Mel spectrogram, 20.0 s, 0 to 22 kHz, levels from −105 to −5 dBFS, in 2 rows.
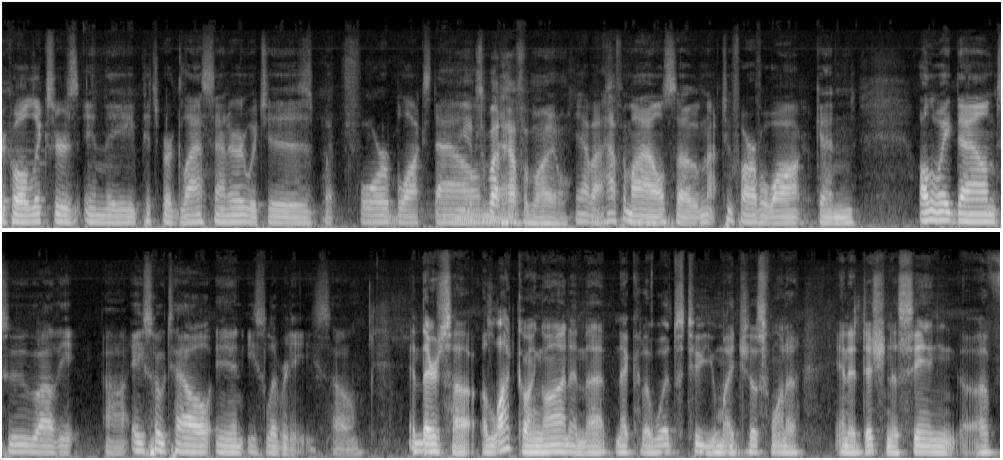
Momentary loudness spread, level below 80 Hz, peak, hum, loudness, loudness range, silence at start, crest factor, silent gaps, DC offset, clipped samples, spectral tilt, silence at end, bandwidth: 13 LU; -52 dBFS; -10 dBFS; none; -30 LUFS; 5 LU; 0 s; 20 dB; none; under 0.1%; under 0.1%; -6.5 dB/octave; 0 s; 14.5 kHz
